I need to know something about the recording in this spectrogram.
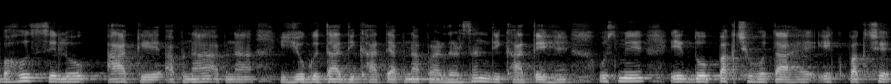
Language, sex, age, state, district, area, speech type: Hindi, male, 18-30, Bihar, Samastipur, rural, spontaneous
